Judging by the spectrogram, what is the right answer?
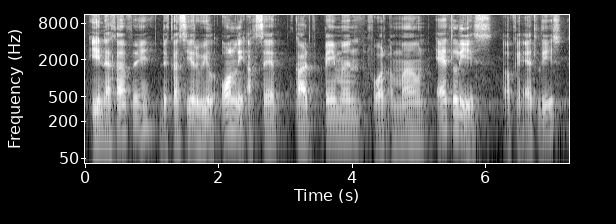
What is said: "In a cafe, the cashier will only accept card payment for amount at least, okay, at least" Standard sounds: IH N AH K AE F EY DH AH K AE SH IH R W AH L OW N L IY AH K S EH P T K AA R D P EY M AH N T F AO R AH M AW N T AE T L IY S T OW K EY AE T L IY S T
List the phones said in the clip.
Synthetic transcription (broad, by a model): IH N AH K AE F EY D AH K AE S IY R W AH L OW N L IY AH K S EH P T K AA R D P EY M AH N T F AO R AH M AW N T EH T L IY S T OW K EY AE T L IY S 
